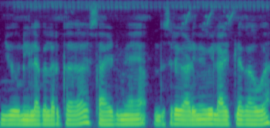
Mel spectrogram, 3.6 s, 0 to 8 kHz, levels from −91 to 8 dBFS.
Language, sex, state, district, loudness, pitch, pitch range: Hindi, male, Bihar, Gaya, -14 LUFS, 100 Hz, 100-105 Hz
